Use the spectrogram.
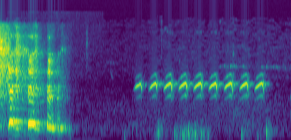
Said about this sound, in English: There are some birds up there, the nuthatches, and they go, hah, hah, hah, hah. Well, it sounded like they were laughing at me for choking down this terrible food.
